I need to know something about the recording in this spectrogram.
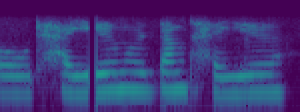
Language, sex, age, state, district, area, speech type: Bodo, female, 30-45, Assam, Chirang, rural, conversation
